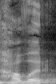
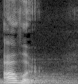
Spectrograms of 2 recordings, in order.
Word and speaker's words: hour: We are not saying hour, we are saying hour.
